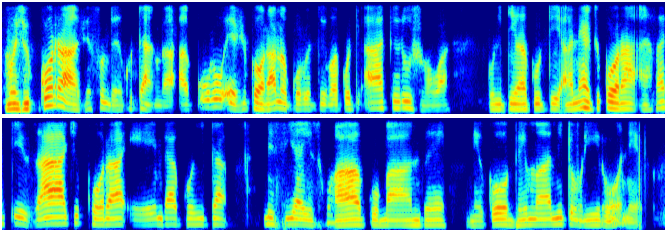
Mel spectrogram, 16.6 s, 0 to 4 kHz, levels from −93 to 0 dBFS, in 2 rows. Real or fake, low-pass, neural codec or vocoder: fake; 3.6 kHz; codec, 16 kHz, 2 kbps, X-Codec, HuBERT features, trained on general audio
